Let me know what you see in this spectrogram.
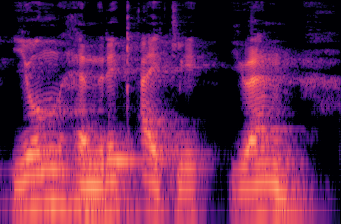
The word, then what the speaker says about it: Jon Henrik Eikli Yuen: Well, the correct pronunciation of my name is unfortunately influenced by two weird cultures, the Norwegian and the Chinese one, and hence the pronunciation Jon Henrik Eikli Yuen. So a lot of vowels, a lot of consonants, and a lot of syllables.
